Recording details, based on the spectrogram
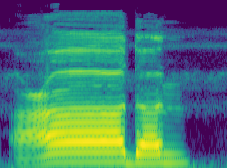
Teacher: الف مدہ کو ایک الف کے برابر کھینچ کر پڑھیں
